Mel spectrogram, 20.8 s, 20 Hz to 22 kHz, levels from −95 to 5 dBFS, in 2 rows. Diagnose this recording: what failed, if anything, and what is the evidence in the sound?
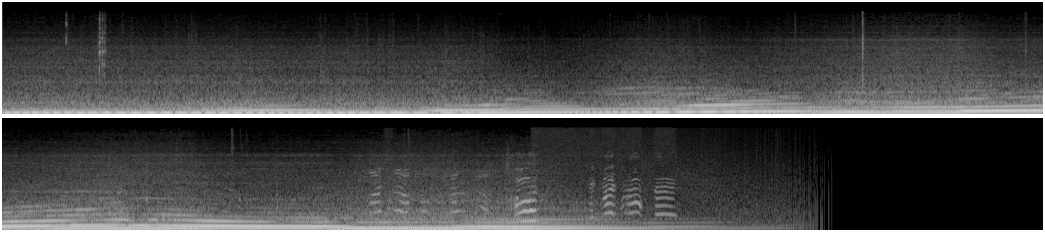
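The failure sits in a sample-format conversion or digital gain stage: truncation distortion on the fade-out. From about 15.7 s the level falls toward 20.8 s, but from 15.70 s the tail turns gritty, and from 15.99 s to the end it is at its worst. The fade was requantised without dither, which fits a word of about 7 bits. Low-level samples snap to coarse square steps. A gate would cut cleanly, and codec artefacts would swirl rather than rasp.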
